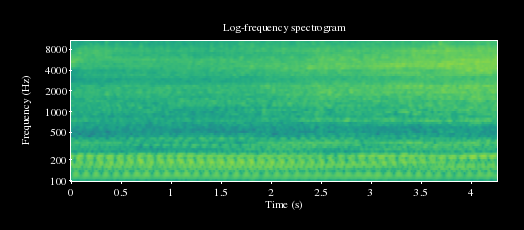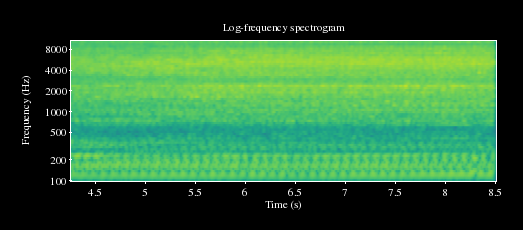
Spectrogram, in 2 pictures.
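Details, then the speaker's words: Chevette with Keihin CV motorcycle carbs after main jet work, new idle jets, reset idle circuit and resealed intake runners; dead cold start settling into a steady, even idle with a regular low pulse, running much better, slightly wobbly. "That's running way better. Oh, there we go."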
